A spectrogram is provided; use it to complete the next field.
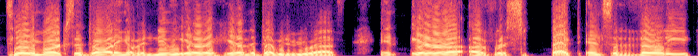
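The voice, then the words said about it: Imitates another person's voice. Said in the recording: “you guys say it in that Vince McMahon voice.”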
